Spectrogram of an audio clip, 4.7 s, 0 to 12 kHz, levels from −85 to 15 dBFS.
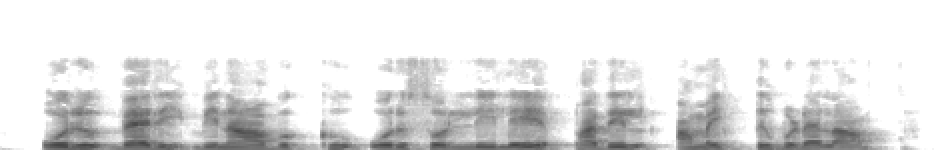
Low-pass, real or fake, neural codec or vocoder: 7.2 kHz; real; none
